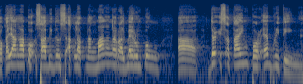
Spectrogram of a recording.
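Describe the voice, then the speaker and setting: A man's high-pitched voice at a fairly slow pace, with ordinary pitch variation, on a very clean recording against a silent background. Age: 50s. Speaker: pastor. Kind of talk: sermon. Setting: livestream. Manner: halting.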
